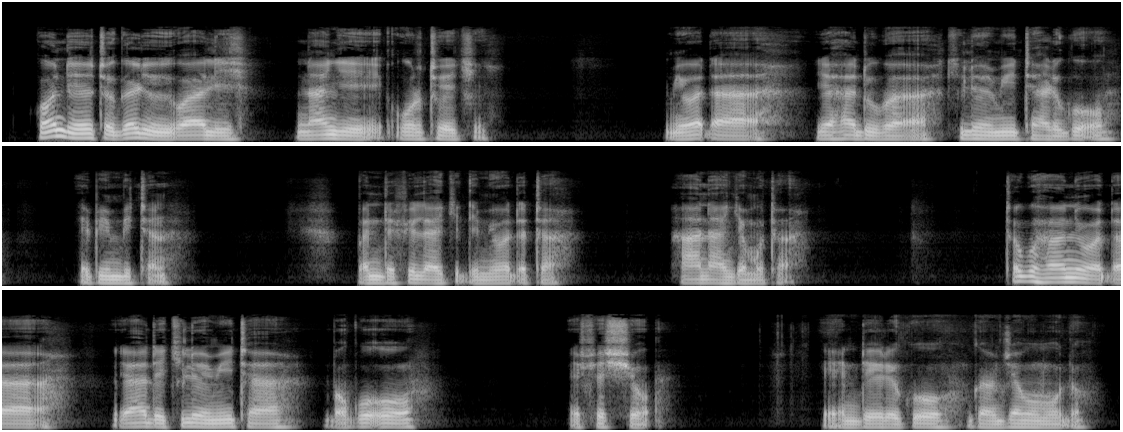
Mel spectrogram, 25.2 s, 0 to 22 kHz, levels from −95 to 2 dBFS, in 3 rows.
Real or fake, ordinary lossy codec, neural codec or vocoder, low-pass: real; none; none; none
